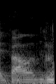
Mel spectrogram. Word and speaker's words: Valenzuela: Did I pronounce that right? Valenzuela? – I usually say Valenzuela.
